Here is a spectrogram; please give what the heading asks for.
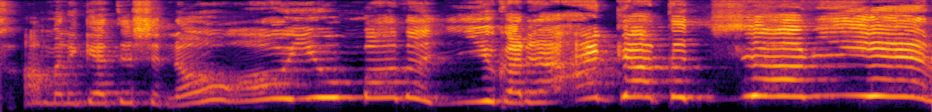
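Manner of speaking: very high squeal building to a shout; ecstatic outburst. Acted. Applicant realizing he got the job, ecstatic screaming. Roller coaster reaction to job.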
